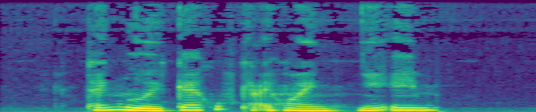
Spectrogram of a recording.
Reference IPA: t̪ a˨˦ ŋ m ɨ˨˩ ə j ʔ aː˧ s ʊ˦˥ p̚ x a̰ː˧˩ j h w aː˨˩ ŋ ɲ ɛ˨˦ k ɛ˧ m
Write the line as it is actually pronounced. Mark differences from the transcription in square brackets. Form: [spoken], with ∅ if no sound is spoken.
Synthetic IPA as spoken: [t̪ʰ] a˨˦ ŋ m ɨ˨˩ ə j [k] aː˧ [x] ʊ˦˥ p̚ x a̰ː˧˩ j h w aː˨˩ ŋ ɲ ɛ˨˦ [ʔ] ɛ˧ m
